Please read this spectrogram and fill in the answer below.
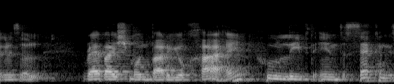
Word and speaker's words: Yochai: 그래서 이제 최근 한국 언론에서 랍비 시몬 바르 요차이라고 발음하시더라고요. 근데 이제 많이 헷갈려 하십니다. 이 CH 발음이 보통 우리가 배운 영어로는 차이니까요. 그렇지만 이제 히브리어에서는 CH는 거의 항상 하이라고 읽으시면 됩니다.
